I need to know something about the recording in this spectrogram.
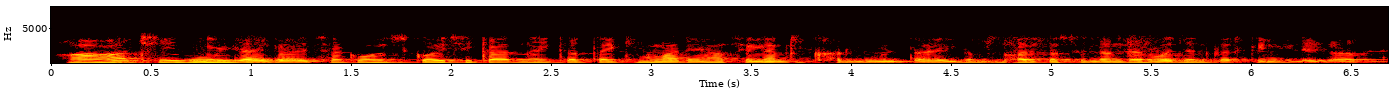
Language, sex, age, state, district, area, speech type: Hindi, male, 30-45, Uttar Pradesh, Jaunpur, rural, conversation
